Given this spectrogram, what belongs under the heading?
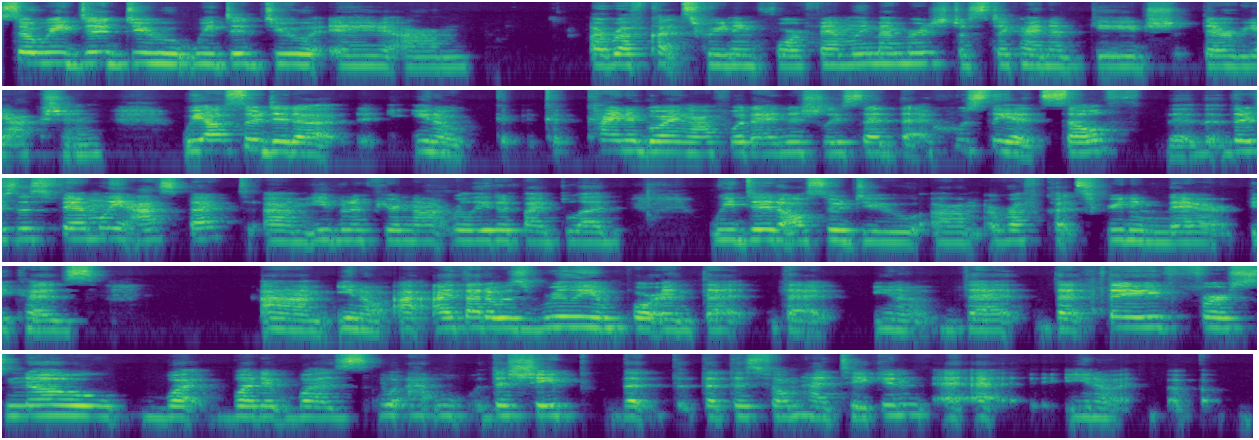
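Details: Real stuttering in an adult woman who says she stutters sometimes, speaking on a panel.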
